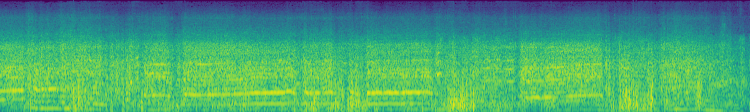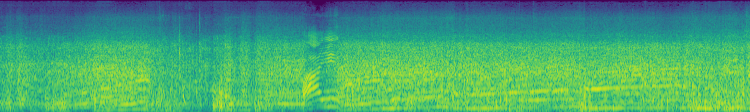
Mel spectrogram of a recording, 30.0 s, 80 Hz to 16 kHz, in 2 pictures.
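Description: Renault Clio N3 rally car's 2.0-litre four-cylinder engine heard from inside the cabin, driven hard through the gears on track. The engine note climbs and then drops repeatedly with each shift and each lift for a corner, with a quick rev blip a little past two-thirds of the way through.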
